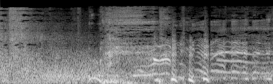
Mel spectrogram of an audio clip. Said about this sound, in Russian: Друзья, это, это был выстрел из пушек. Правый борт готов.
